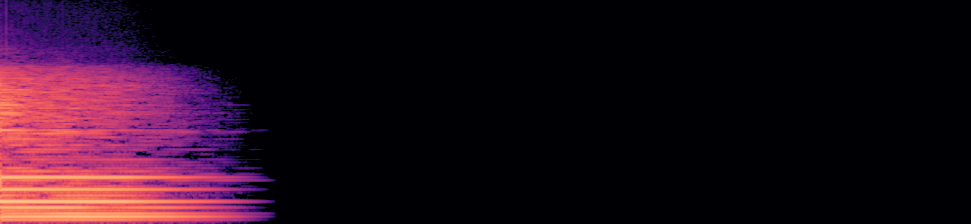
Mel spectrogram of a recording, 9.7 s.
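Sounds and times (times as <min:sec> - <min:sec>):
guitar: 0:00.0 - 0:02.6.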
